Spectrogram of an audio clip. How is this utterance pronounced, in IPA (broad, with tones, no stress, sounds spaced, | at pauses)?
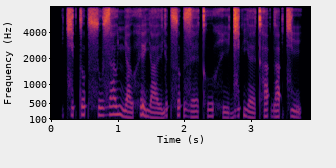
t͡ɕ ɪ˦ ʔ t ʊ˦ ʔ s u˦ z a˦ ʊ̯ ɲ a˨ ʊ̯ h ḛ˦˨ j a˨ ɪ̯ j ɪ˦ ʔ sʰ ʊ˦ ʔ z ɛ˦ kʰ u˦ h i˨ d͡ʑ ɪ˦ ʔ j ɛ˨ kʰ ä˦ ʔ ɡ ä˦ ʔ t͡ɕ ḭ˦˨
